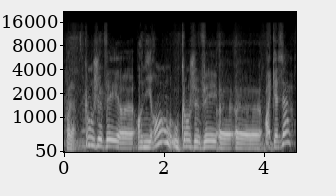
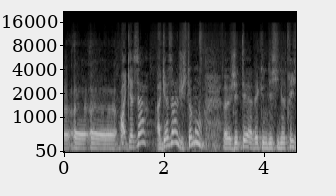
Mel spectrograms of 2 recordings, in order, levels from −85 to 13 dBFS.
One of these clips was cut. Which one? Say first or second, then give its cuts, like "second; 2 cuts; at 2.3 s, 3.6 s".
first; 1 cut; at 3.0 s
